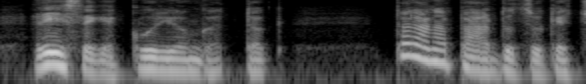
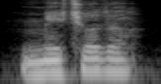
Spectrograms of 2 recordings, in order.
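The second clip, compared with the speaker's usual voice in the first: usual speaking voice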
